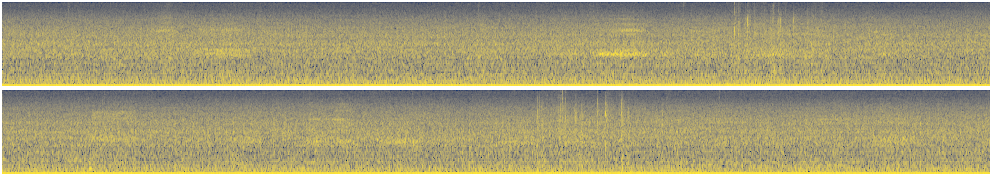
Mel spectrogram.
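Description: Steady faint hiss with light rustling and a few small clicks, about ten seconds in and again near twenty seconds, as fingers work an ear-stretching plug into the earlobe.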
